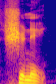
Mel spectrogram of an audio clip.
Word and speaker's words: Shani: So it's Shani, even though it's spelled Shani, it's Shani.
